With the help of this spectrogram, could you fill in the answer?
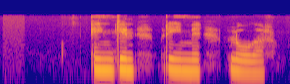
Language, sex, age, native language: Icelandic, female, 10, Icelandic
